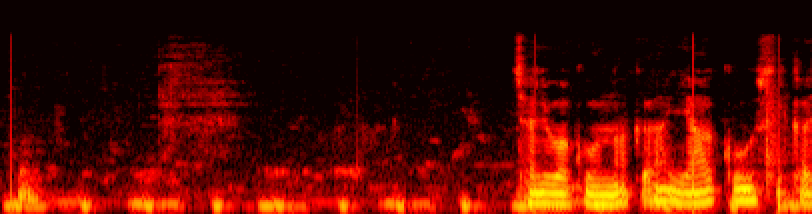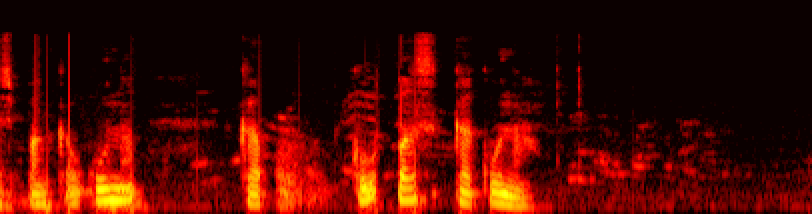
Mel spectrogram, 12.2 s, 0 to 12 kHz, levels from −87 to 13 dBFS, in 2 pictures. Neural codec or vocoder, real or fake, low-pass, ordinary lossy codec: none; real; 7.2 kHz; AAC, 64 kbps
